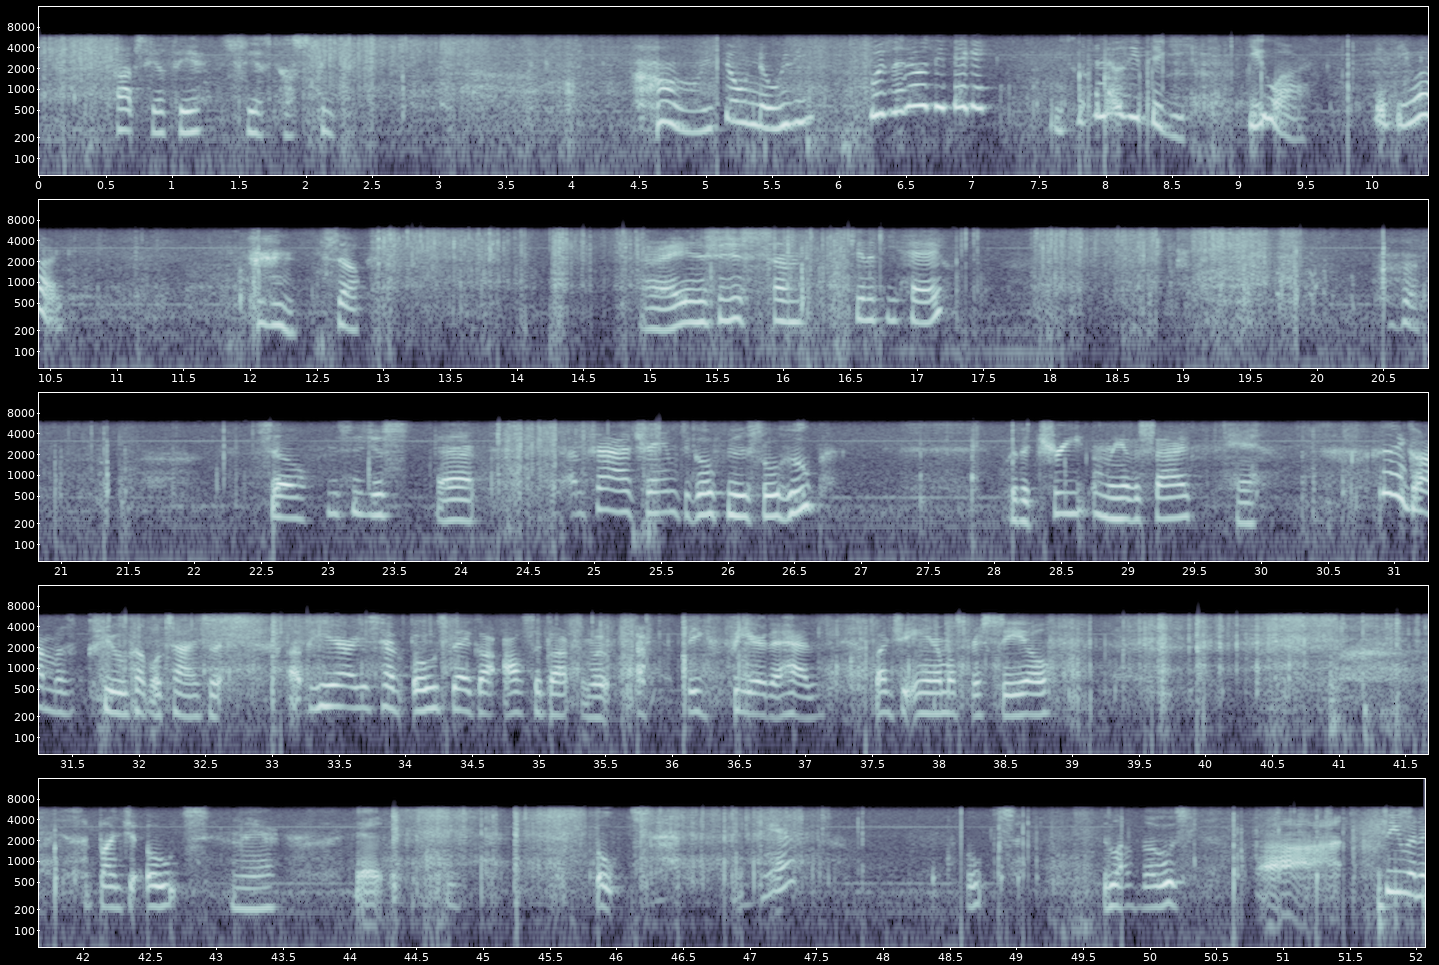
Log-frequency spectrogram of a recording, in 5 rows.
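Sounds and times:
container rustling: 0.0 - 4.2, 12.6 - 17.3, 17.9 - 20.1, 24.0 - 25.7, 31.6 - 41.7, 44.2 - 47.6
plastic bag crinkling: 0.0 - 4.2, 12.6 - 20.1, 24.0 - 25.8, 31.2 - 41.8, 44.1 - 47.8.

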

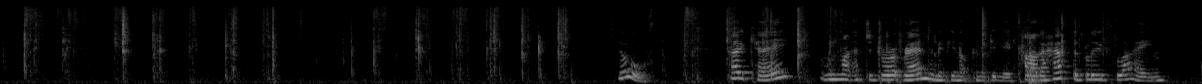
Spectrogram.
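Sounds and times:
cards being shuffled: 0.0 - 11.2.

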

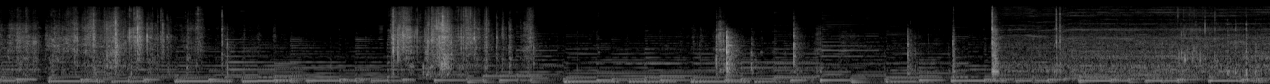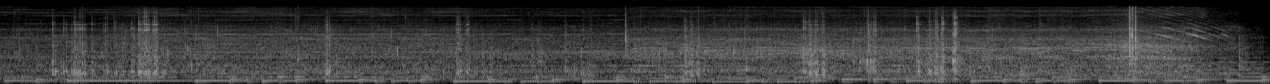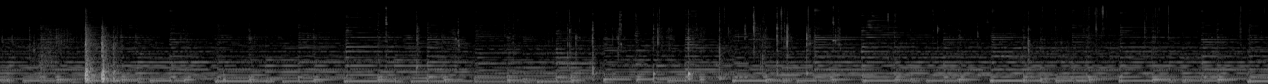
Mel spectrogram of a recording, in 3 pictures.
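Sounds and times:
electric hand mixer beating batter: 0.0 - 2.0, 9.8 - 26.8.

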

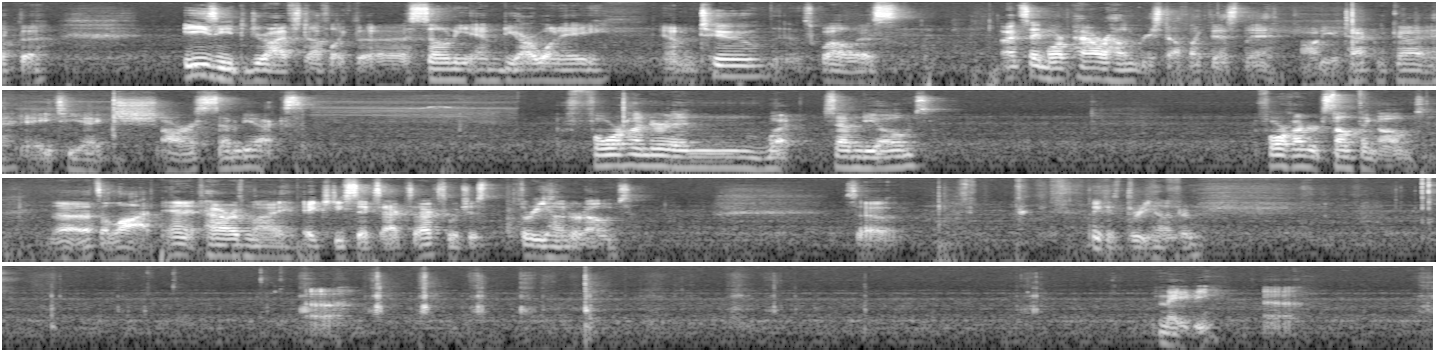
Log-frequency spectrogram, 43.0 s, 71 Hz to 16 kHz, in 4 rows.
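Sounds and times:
faint steady hiss: 0.0 - 35.4
faint high whine: 0.0 - 43.0.

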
